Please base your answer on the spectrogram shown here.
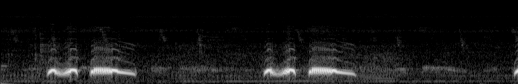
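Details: Spotted dove, a decoy bird used to lure wild doves, giving loud mellow coos: a short double note then a longer falling coo, phrases repeated about every two and a half seconds, with quiet background.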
